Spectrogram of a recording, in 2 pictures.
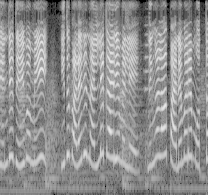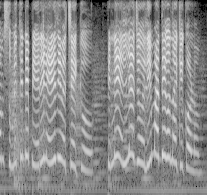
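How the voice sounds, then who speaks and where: A woman's voice: extremely high pitch, moderate pace. A woman playing a pushy, scheming farmer's wife in a cartoon fairy tale, insistent and persuasive. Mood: scheming, delighted. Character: pushy, scheming wife of the greedy elder brother. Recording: faint music under the voice.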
